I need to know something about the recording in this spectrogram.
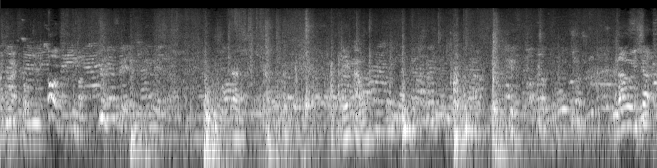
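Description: Footsteps shuffle and knock on a hard floor.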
